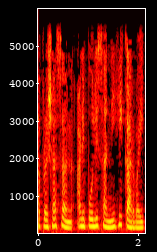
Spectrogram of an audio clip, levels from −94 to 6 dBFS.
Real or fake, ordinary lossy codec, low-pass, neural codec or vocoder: real; none; 5.4 kHz; none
